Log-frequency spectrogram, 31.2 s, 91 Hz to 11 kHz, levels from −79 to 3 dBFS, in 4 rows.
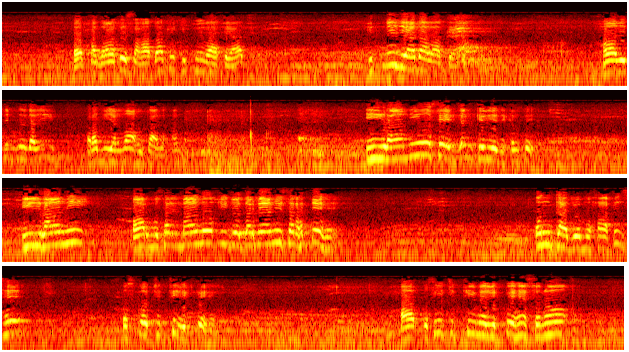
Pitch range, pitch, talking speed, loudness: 150-245 Hz, 205 Hz, 90 wpm, -16 LUFS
